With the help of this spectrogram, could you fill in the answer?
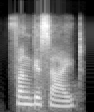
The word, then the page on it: fungicide: Indian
